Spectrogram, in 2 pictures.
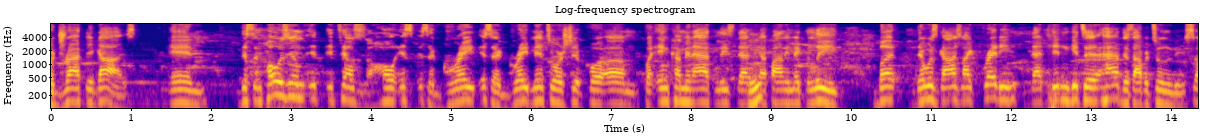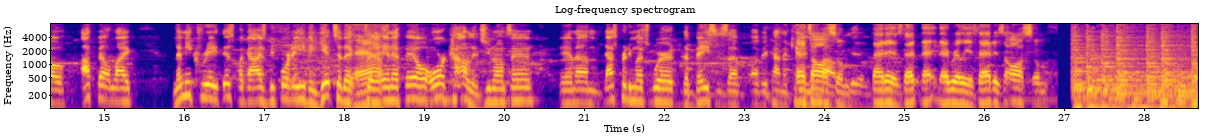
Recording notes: For a conversation recorded live at Imperial Pizza. Imperial Pizza (1035 Abbott).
